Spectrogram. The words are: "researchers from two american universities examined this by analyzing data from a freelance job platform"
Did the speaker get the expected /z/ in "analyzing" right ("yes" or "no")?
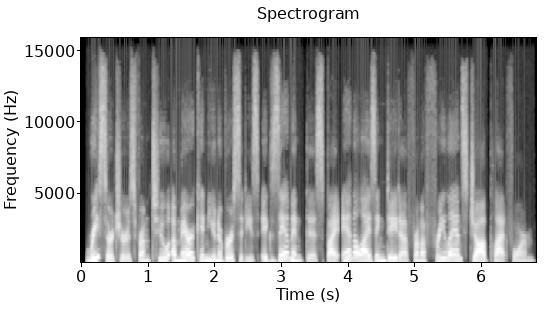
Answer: yes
